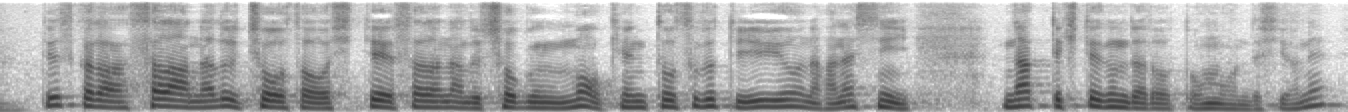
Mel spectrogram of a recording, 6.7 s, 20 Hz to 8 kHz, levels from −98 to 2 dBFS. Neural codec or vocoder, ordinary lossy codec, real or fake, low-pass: codec, 16 kHz in and 24 kHz out, 1 kbps, XY-Tokenizer; none; fake; 7.2 kHz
